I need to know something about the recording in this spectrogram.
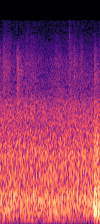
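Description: Steady rushing background noise with no clear pitch, with a sudden louder sound just before the end.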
